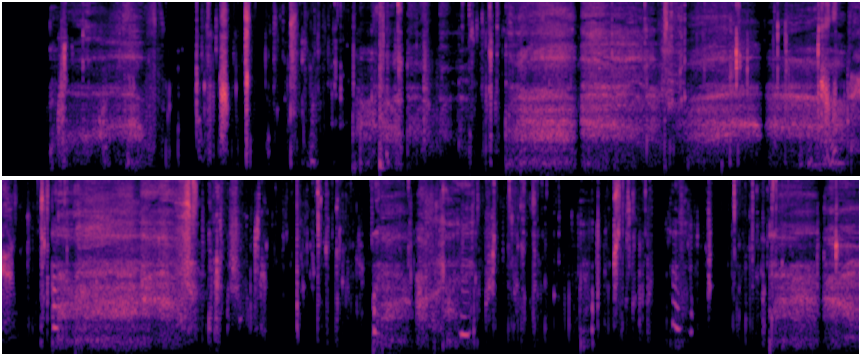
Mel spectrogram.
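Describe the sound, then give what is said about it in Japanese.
Wet mouth sounds of a woman licking an ear: soft smacks, clicks and slurping that continue steadily and intimately with brief pauses, fairly quiet with no talking. “次は、女性の耳舐めです。”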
